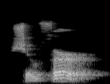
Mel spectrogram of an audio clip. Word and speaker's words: chauffeur: O show fur fur the accent is on the second syllable chauffeur he is a chauffeur is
